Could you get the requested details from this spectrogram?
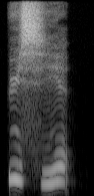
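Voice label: "yu4 xi2", Chinese; HSK4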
